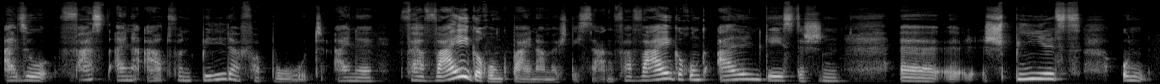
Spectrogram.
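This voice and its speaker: A woman's voice: lowish voice, big pitch swings, slow, fairly bright tone. An older woman giving reflective scholarly interview commentary, hesitantly searching for precise words. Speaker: writer and commentator interviewed on Adorno.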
